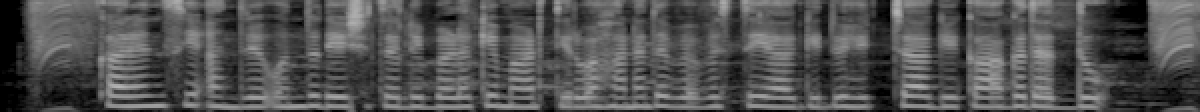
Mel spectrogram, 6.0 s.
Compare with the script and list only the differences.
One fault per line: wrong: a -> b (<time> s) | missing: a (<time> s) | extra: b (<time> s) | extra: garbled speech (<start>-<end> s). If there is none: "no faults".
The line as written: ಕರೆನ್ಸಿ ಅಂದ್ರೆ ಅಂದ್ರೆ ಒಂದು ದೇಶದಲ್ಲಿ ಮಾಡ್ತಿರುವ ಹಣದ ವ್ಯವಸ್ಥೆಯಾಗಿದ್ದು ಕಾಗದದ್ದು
missing: ಅಂದ್ರೆ (1.3 s)
extra: ಬಳಕೆ (2.2 s)
extra: ಹೆಚ್ಚಾಗಿ (4.3 s)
